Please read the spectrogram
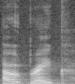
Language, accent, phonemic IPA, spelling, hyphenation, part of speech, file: English, US, /ˈaʊtbɹeɪk/, outbreak, out‧break, noun / verb, En-us-outbreak.ogg
- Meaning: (noun) 1. An eruption; the sudden appearance of a rash, disease, etc 2. A sudden increase 3. An outburst or sudden eruption, especially of violence and mischief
